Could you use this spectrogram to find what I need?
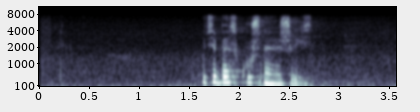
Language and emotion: Russian, sad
